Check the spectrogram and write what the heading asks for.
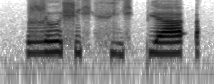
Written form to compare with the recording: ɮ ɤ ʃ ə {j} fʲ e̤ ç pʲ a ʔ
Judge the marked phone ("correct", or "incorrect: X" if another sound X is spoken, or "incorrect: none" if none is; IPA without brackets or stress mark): incorrect: ç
